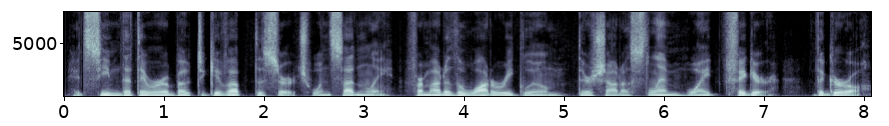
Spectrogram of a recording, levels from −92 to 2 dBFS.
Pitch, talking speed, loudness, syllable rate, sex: 105 Hz, 195 wpm, -17 LUFS, 5.3 syllables/s, male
